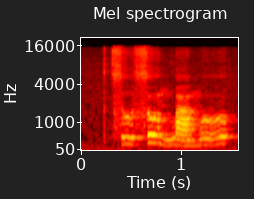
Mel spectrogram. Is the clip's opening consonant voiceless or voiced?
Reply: voiceless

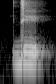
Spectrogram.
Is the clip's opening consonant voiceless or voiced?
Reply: voiced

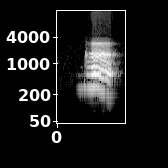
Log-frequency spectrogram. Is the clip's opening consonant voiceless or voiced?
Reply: voiced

